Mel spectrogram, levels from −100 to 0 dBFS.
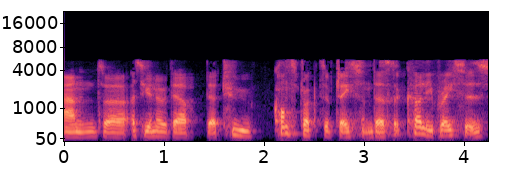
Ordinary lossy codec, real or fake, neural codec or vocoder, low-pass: AAC, 24 kbps; real; none; 5.4 kHz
